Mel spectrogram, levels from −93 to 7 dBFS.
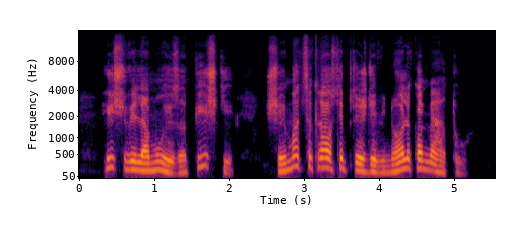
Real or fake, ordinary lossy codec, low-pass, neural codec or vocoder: fake; Opus, 64 kbps; 14.4 kHz; codec, 44.1 kHz, 7.8 kbps, Pupu-Codec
